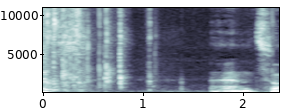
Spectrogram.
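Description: Soft plastic wet-wipes packet crinkling as it is handled for about half a second, then a couple of light clicks.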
